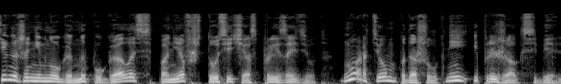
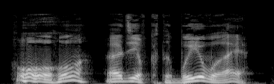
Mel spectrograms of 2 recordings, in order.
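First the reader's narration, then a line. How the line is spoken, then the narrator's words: Restrained laugh. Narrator (Russian): сдержанно рассмеялся блондин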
